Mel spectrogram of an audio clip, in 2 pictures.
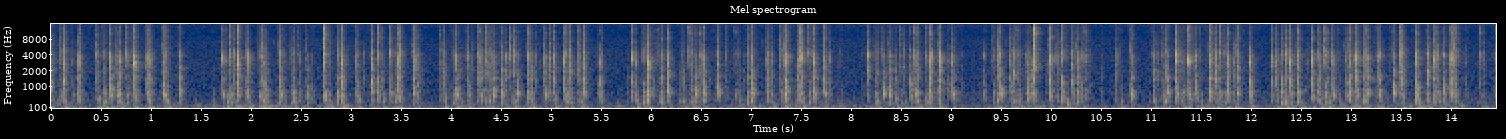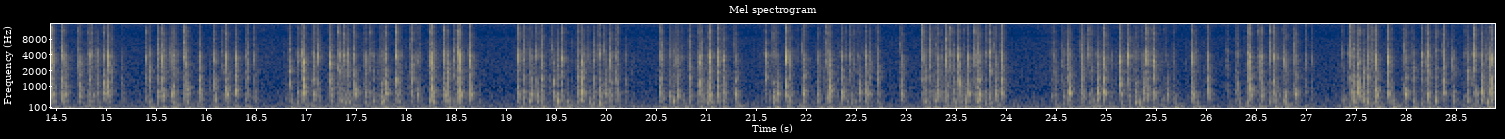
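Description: Continuous typing on a ROYCHE Disney Mickey Mouse retro membrane keyboard with round typewriter-style keycaps: dense runs of rapid key clicks, broken by short pauses every couple of seconds.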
